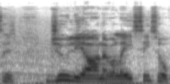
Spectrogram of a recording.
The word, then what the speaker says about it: Giuliano Alesi: Giuliano Alesi out there as well, or in fact I found out it's actually pronounced as Giuliano Alesi, so we'll call him that from now on, Giuliano Alesi.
